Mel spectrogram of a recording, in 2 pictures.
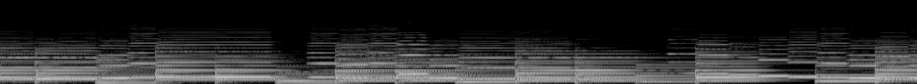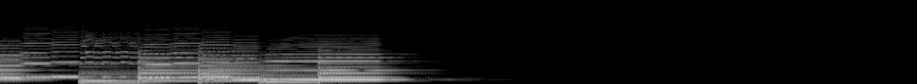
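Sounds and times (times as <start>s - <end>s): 
waltz music: 0.0s - 13.6s.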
